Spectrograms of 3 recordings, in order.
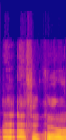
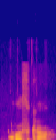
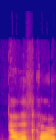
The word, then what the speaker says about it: Alethkar: Okay, Alethkar or Athokar, or however you want to pronounce it. Alethkar. Alethkar, sorry, That's the one.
